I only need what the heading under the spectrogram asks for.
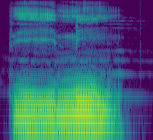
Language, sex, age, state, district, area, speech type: Odia, male, 30-45, Odisha, Ganjam, urban, read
